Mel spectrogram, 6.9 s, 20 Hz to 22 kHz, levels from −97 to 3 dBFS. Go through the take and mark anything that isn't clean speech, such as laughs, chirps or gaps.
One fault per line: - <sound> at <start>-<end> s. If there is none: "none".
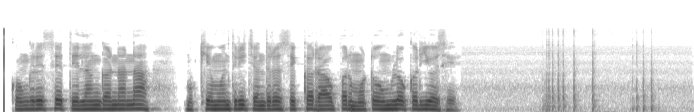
- squeak at 5.4-6.9 s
